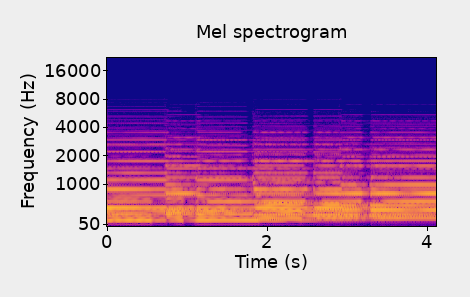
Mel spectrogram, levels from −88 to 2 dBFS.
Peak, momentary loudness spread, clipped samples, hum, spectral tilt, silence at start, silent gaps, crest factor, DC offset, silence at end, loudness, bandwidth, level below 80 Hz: -4 dBFS; 3 LU; under 0.1%; none; -10 dB/octave; 0 s; none; 12 dB; under 0.1%; 0 s; -17 LUFS; 5.8 kHz; -78 dBFS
